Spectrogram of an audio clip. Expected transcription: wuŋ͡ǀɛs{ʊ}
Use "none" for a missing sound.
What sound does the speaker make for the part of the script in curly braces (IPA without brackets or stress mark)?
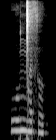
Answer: ʊ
